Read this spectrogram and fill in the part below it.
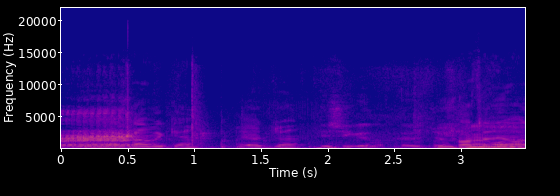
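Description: Sheep from a flock of about sixty bleat close by in short, repeated wavering calls, several overlapping across a few seconds, with someone talking among them.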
